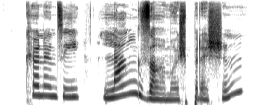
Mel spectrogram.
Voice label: "Konnen Sie langsamer sprechen", German; basic german; essential phrases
